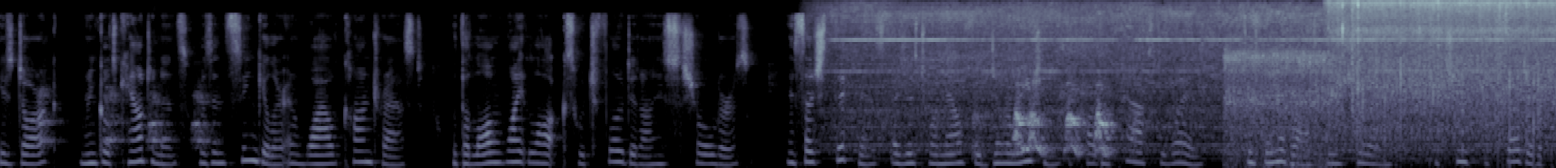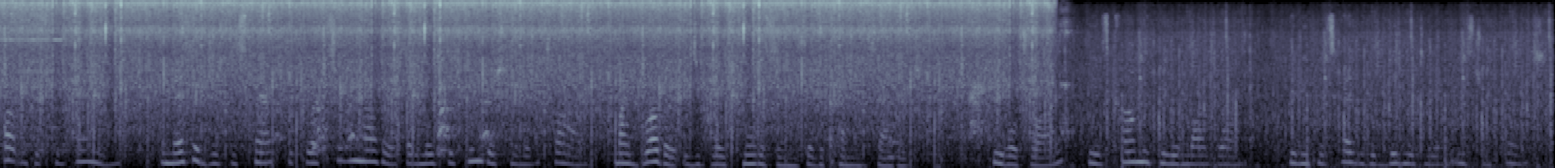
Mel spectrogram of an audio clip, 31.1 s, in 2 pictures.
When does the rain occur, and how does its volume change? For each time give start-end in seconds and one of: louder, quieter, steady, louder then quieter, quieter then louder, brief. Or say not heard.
12.2-31.0 steady.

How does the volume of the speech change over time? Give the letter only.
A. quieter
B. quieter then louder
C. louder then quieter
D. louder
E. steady
E.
